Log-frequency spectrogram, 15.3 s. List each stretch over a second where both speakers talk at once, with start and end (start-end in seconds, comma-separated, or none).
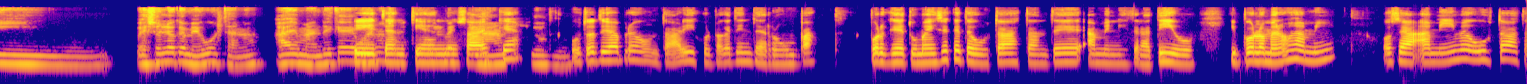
3.5-5.1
